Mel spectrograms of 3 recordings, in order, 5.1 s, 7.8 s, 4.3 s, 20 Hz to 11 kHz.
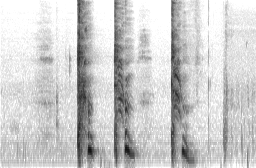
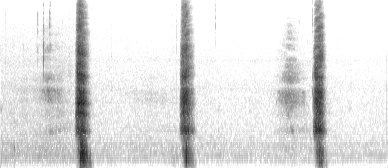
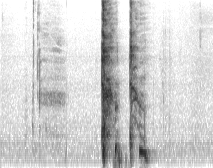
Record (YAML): three_cough_length: 5.1 s
three_cough_amplitude: 24452
three_cough_signal_mean_std_ratio: 0.33
exhalation_length: 7.8 s
exhalation_amplitude: 15908
exhalation_signal_mean_std_ratio: 0.21
cough_length: 4.3 s
cough_amplitude: 25275
cough_signal_mean_std_ratio: 0.26
survey_phase: alpha (2021-03-01 to 2021-08-12)
age: 45-64
gender: Female
wearing_mask: 'No'
symptom_none: true
smoker_status: Ex-smoker
respiratory_condition_asthma: false
respiratory_condition_other: false
recruitment_source: REACT
submission_delay: 2 days
covid_test_result: Negative
covid_test_method: RT-qPCR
